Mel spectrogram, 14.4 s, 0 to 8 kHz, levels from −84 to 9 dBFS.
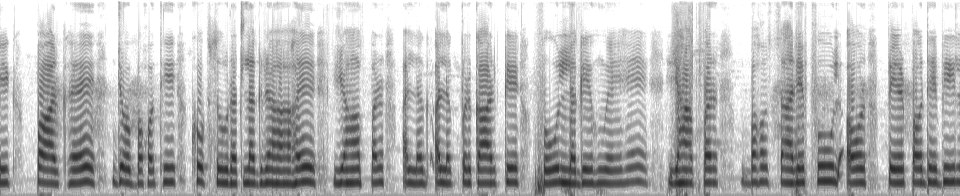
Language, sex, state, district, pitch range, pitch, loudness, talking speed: Hindi, female, Uttar Pradesh, Budaun, 200-220 Hz, 210 Hz, -14 LUFS, 125 wpm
